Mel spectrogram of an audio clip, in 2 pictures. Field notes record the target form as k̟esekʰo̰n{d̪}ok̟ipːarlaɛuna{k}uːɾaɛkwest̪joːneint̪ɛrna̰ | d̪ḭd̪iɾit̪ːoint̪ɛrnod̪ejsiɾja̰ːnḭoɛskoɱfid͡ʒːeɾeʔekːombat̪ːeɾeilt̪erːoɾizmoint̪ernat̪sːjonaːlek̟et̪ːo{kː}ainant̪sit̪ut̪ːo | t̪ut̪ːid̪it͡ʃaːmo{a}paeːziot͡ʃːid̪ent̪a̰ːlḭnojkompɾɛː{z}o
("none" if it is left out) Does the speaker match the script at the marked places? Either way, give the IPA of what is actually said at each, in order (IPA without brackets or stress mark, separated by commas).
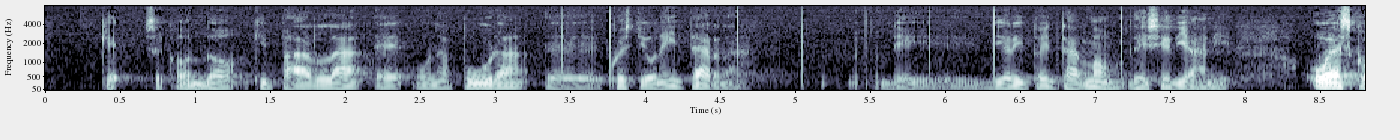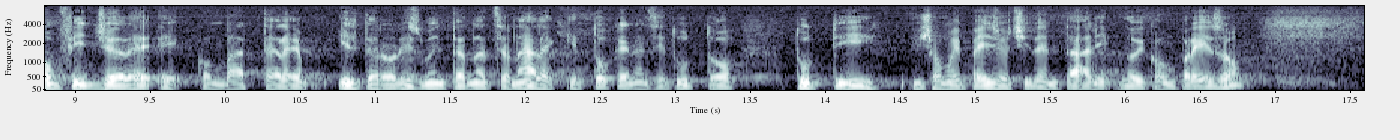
d̪, p, kː, i, z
